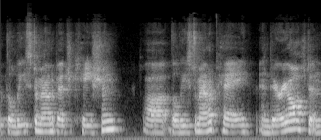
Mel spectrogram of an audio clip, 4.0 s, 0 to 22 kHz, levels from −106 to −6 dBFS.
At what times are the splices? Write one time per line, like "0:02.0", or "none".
0:01.6

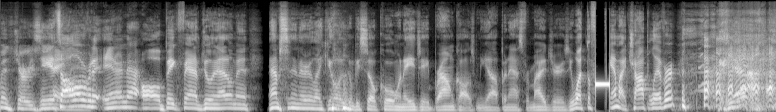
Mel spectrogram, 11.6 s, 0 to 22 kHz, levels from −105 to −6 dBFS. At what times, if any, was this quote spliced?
none

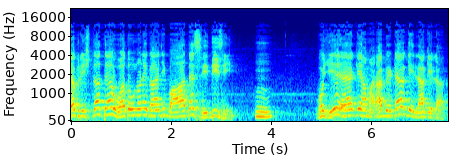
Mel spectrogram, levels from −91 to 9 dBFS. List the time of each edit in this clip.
none

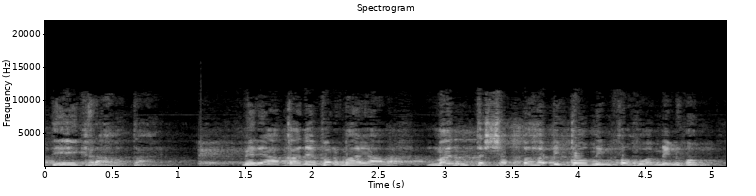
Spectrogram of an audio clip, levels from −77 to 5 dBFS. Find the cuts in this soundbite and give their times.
0:01.1

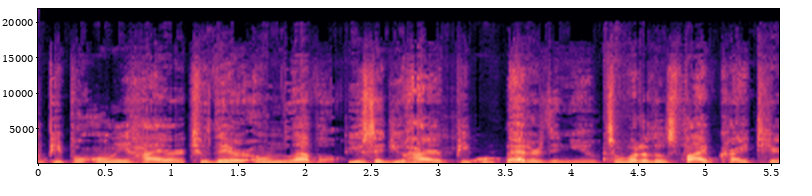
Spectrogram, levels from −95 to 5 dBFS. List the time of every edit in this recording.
0:01.2
0:02.2
0:04.2

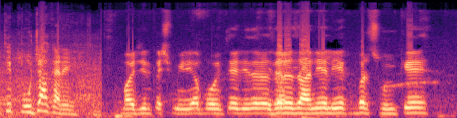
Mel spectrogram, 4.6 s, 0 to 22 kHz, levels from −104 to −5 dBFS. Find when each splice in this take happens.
0:00.9
0:02.7

